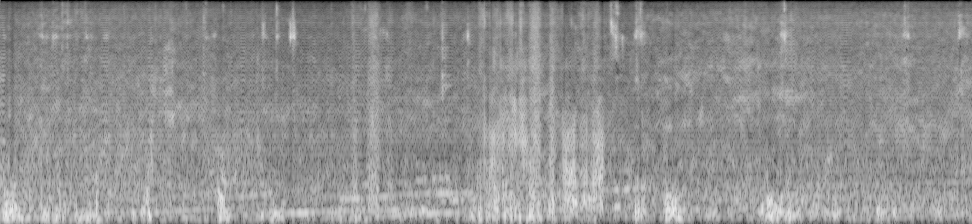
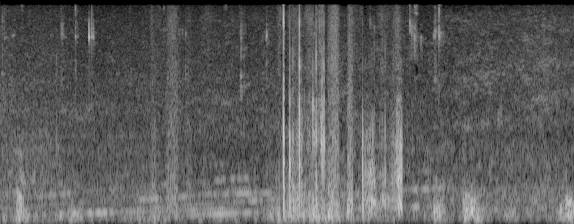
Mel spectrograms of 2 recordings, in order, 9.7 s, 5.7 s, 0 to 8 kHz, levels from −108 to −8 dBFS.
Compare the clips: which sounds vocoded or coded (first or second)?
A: first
